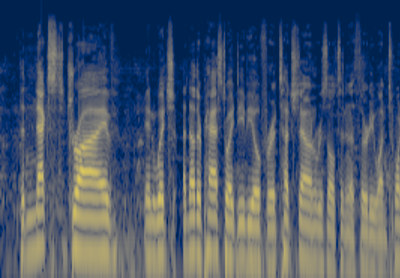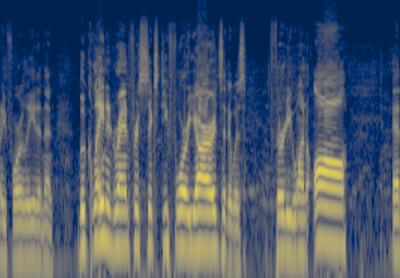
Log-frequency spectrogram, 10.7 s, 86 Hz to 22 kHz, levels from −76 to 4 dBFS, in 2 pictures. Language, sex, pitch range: English, male, 135-170 Hz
